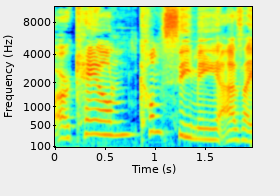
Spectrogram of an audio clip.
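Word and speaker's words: Archaon: guys don't clock me i knew i was saying it wrong but it's archaion okay so our kaon come see me as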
